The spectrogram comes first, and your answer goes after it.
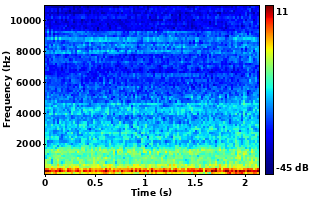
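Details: Diesel Heat DH15 diesel heater/hot water system, newly installed on a 40-foot wooden boat with 5 m of fuel line, first firing: steady even roar with a low hum, no pulsing or popping. The burner lit cleanly and is already warm.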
